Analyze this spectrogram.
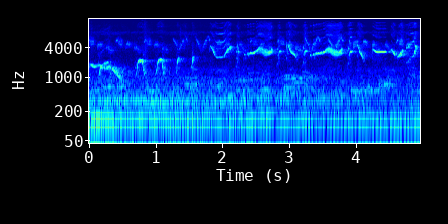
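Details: A tame hwamei sings in captivity: a few falling slurred whistles, then a quick, varied series of loud, bouncing, warbled notes and trills high in pitch.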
